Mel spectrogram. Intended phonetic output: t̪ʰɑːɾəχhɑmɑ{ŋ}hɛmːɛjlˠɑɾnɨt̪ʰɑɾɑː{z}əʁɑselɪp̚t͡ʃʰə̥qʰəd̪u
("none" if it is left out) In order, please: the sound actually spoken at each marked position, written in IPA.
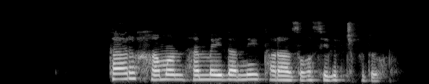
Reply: n, z

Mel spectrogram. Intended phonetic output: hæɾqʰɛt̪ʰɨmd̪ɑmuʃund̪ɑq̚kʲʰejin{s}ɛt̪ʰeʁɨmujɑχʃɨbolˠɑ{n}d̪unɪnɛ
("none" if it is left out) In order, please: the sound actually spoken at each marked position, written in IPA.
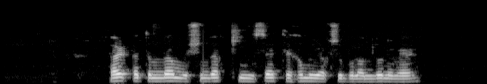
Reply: s, m

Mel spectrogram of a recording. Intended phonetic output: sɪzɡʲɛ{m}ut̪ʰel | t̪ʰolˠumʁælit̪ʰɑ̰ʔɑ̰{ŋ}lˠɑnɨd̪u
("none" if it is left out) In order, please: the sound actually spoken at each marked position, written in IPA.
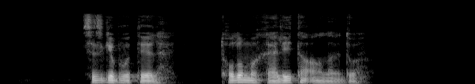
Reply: b, ŋ

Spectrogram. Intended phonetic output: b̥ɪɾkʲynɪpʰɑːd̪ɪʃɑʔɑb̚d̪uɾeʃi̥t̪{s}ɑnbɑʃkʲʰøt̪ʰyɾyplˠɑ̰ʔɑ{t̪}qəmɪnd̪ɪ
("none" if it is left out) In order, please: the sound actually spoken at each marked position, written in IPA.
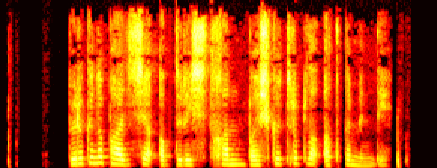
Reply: χ, t̪

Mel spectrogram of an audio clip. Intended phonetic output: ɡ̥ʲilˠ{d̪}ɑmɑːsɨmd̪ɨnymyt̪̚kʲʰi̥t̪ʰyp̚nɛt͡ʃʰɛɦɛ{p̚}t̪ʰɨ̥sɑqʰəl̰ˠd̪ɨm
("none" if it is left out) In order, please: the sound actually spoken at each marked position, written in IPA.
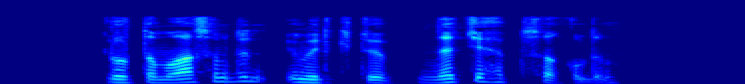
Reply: t̪, p̚

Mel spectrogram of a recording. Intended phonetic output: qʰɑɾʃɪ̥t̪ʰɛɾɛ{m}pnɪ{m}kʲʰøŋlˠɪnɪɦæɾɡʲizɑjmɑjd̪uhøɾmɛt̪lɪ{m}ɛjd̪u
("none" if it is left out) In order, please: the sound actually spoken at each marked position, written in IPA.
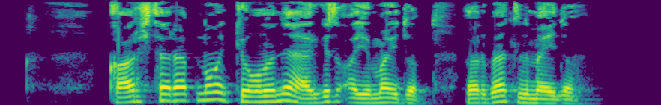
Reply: none, ŋ, m

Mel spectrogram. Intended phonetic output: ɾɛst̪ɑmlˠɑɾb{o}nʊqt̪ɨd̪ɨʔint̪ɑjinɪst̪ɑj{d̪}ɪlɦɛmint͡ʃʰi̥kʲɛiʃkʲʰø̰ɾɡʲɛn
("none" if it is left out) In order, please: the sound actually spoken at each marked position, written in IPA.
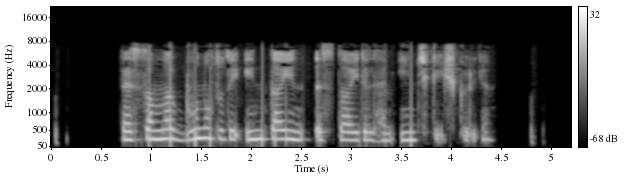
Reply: u, d̪

